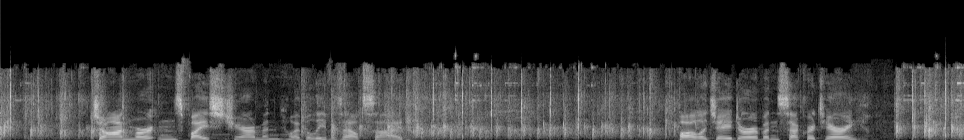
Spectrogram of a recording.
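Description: A woman speaks into a microphone with animation over the applause.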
